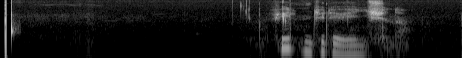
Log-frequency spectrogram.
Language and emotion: Russian, sad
